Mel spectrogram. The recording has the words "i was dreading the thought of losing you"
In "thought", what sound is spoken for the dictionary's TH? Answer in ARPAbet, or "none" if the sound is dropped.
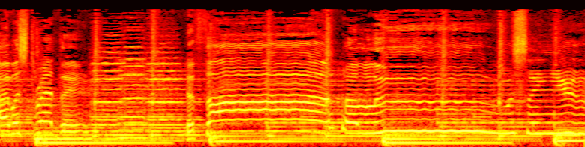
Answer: TH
